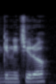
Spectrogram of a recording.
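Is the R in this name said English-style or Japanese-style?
Japanese-style. The R is said with a Japanese-style tap. Other people say the name this way. "people pronounce the R's like with the with a typical like Japanese"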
